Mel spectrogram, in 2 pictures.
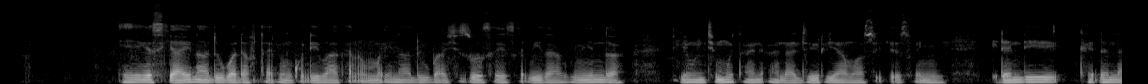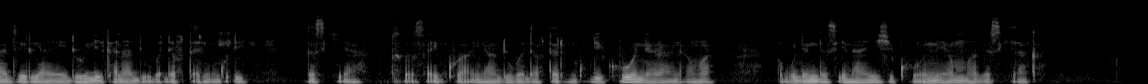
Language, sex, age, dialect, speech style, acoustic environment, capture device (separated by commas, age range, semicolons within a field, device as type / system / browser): Hausa, male, 18-24, Nigeria - Kano, happy; anxious, silence; nature, mobile / Linux / Chrome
